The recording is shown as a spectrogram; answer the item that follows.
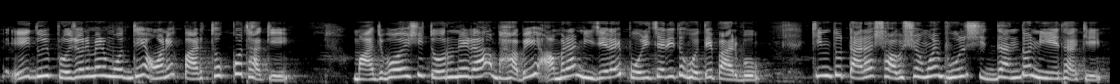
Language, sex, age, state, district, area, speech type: Bengali, female, 18-30, West Bengal, Paschim Medinipur, rural, spontaneous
